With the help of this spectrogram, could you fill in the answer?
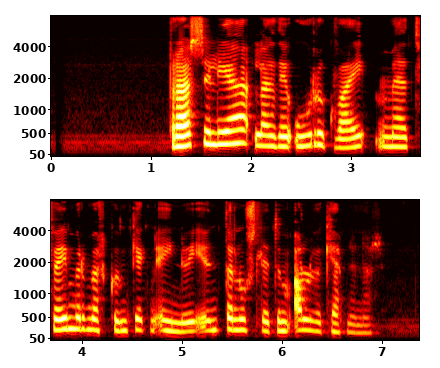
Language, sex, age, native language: Icelandic, female, 40-49, Icelandic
